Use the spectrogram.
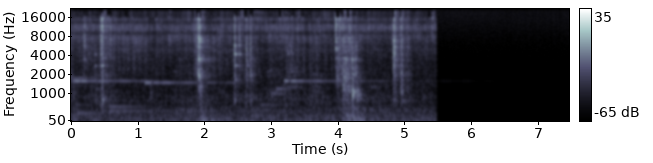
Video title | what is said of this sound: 拔丝苹果 最简单的做法 零基础也能做好 附：详解熬糖浆的两种方法 - Chinese Apple in Hot Toffee Ep034 -【Yi Life】 | you hear the crisp sound when it touches the plate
